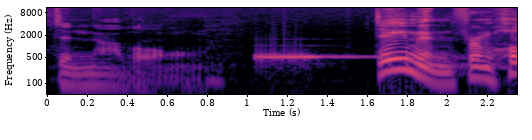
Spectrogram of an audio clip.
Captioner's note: buzzer rings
